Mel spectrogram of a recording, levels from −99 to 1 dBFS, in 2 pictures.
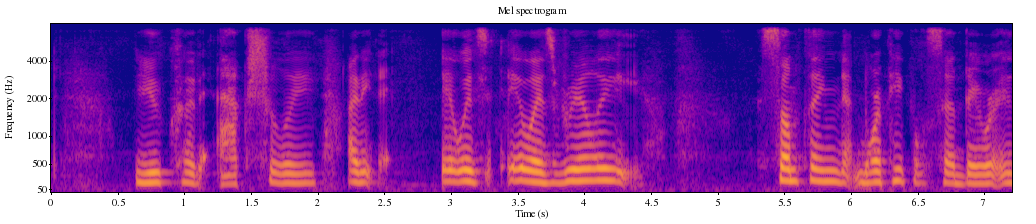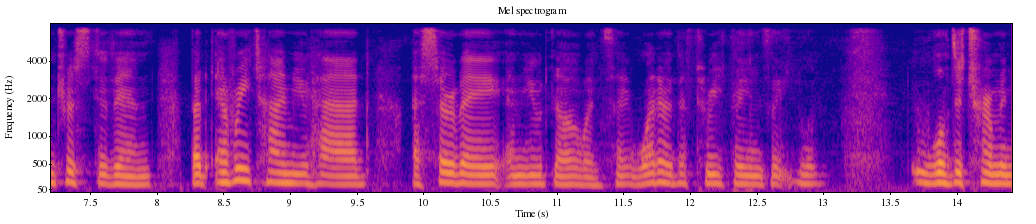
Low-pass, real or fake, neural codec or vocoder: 7.2 kHz; fake; codec, 44.1 kHz, 3.4 kbps, Pupu-Codec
